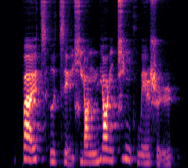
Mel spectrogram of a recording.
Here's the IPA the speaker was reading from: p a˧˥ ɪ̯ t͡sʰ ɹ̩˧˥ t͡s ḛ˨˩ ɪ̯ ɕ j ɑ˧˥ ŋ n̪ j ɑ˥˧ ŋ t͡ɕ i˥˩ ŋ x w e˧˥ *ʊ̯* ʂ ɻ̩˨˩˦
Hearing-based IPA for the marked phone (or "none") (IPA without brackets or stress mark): ɪ̯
